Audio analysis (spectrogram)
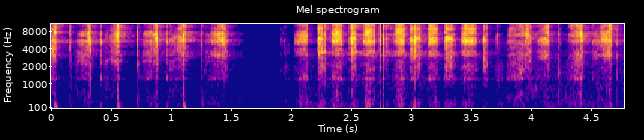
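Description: A metal utility knife blade scratches and taps a solid concrete floor, and the blade is mostly out of frame by the end. Quick, bright, rasping scrapes and sharp ticks come in an uneven rapid run, with a brief silent gap shortly before the two-second mark before the scraping resumes.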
